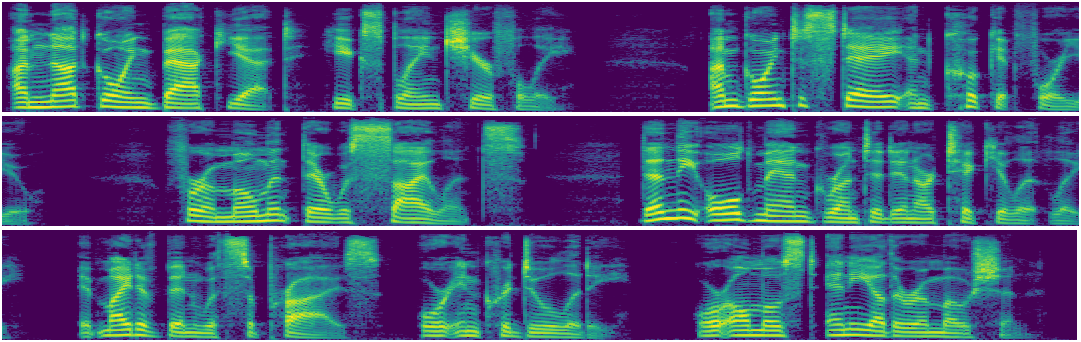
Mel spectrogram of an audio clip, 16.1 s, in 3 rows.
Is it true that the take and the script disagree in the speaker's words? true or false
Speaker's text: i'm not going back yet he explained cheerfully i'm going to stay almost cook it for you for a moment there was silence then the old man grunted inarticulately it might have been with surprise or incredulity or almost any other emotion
true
